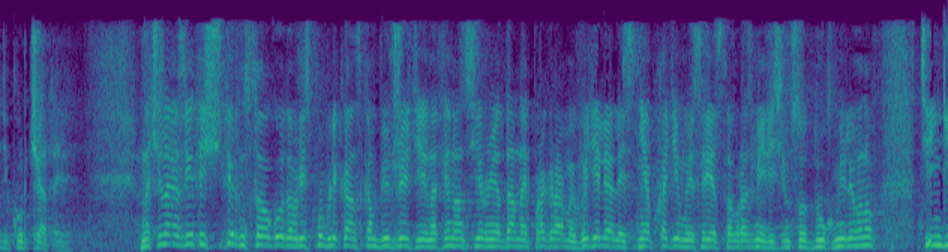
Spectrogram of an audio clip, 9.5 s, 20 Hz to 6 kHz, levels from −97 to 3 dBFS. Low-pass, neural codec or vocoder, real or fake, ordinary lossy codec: 5.4 kHz; vocoder, 22.05 kHz, 80 mel bands, WaveNeXt; fake; AAC, 24 kbps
